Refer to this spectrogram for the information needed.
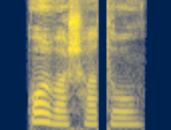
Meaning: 1. readable (text, book, etc. that can be read somewhere, in a specific location) 2. legible, readable (clear enough to be read)
- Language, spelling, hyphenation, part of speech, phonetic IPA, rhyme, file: Hungarian, olvasható, ol‧vas‧ha‧tó, adjective, [ˈolvɒʃhɒtoː], -toː, Hu-olvasható.ogg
